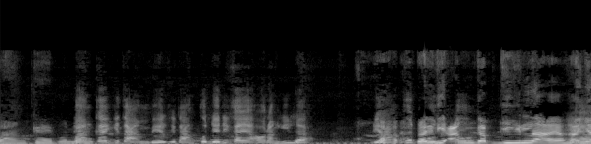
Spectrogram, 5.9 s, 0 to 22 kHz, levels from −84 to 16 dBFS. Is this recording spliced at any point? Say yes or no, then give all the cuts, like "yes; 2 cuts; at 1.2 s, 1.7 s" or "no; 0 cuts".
no; 0 cuts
